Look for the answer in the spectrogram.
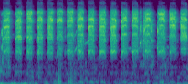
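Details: Rhythmic, scratchy budgerigar calls from a breeding setup: even, rasping bursts about two to three per second throughout, over a low background hum.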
